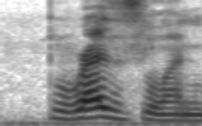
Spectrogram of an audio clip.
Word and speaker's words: Breslin: It's pronounced Breslin with a Z.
